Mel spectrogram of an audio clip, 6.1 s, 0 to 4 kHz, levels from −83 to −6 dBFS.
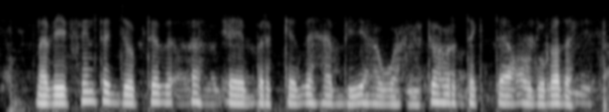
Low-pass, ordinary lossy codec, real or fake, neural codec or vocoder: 3.6 kHz; none; fake; codec, 16 kHz, 4 kbps, X-Codec, WavLM features, trained on Multilingual LibriSpeech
